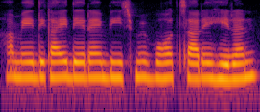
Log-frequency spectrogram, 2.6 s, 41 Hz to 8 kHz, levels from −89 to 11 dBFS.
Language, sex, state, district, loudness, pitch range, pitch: Hindi, female, Madhya Pradesh, Bhopal, -13 LUFS, 210-220 Hz, 215 Hz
